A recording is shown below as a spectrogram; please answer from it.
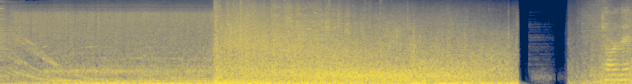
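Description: A loud explosion of a destroyed target in the video game Daemon X Machina bursts in about two seconds in, then rumbles and crackles steadily before cutting off abruptly, with a brief return of noise at the end.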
